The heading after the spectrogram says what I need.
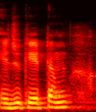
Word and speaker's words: educatum: तो यहाँ पर शब्द आपका एजुकेशन है, और एजुकेशन शब्द लैटिन भाषा के एजुकेटम से लिया गया है, जिसकी स्पेलिंग है EDUCATUM। इसे बोलते हैं एजुकेटम।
